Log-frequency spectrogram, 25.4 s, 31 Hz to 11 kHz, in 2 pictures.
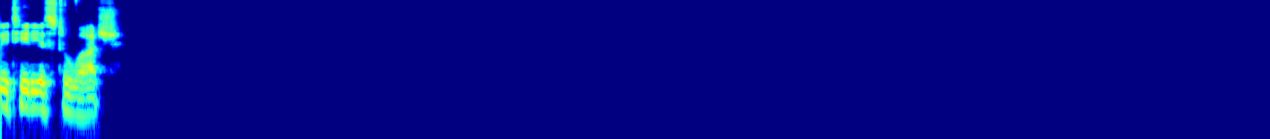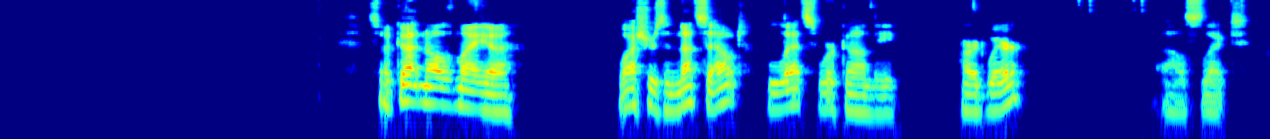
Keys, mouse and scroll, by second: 2.9 click, 3.9 ctrl+click, 4.1 click, 8.3 click, 10.4 scroll up 1, 10.6 click, 11.1 scroll down 1, 11.5-12.1 scroll up 2, 12.1 click, 12.2 scroll down 1, 15.1 click, 15.5-15.9 scroll down 1, 16.2 middle click, 16.9 scroll down 1, 16.9 right click, 18.9 scroll up 2, 20.0 scroll down 2, 20.2-20.9 scroll up 2, 21.4 click, 21.6 middle click, 23.6 right click, 24.1 right click.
